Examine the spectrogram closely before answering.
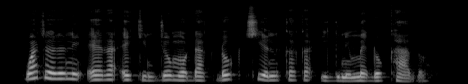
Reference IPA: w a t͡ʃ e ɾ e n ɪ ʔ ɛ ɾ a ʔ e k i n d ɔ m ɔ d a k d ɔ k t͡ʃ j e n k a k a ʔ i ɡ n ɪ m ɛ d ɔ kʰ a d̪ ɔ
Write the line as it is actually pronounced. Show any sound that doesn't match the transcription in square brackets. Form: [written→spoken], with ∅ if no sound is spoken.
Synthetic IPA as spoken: w a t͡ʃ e ɾ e n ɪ ʔ ɛ ɾ a ʔ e k i n [d→d͡ʒ] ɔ m ɔ d a k d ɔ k t͡ʃ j e n k a k a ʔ i ɡ n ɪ m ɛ d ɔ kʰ a d̪ ɔ

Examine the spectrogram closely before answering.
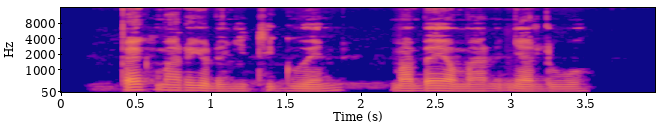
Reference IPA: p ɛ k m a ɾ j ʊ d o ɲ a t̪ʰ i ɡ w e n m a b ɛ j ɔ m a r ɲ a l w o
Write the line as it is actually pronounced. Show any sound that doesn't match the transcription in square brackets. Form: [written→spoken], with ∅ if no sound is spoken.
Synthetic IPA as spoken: p ɛ k m a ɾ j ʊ d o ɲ [a→i] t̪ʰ i ɡ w e n m a b ɛ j ɔ m a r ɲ a l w o

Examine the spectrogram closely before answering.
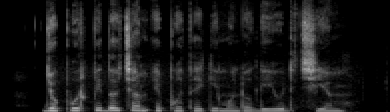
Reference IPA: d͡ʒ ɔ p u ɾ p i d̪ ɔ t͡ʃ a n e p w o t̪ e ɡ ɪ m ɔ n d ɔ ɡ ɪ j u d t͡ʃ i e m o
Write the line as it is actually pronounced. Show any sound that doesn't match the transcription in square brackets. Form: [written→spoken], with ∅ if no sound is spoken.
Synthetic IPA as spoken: d͡ʒ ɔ p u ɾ p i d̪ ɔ t͡ʃ a [n→m] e p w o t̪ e ɡ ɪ m ɔ n d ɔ ɡ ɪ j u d t͡ʃ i e m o

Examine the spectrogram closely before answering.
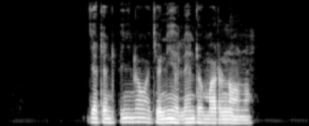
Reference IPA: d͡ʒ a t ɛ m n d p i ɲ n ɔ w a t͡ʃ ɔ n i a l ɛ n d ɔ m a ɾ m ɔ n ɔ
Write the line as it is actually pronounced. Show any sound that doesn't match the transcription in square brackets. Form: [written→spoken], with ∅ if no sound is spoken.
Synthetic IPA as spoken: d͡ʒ a t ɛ [m→∅] n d p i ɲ n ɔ w a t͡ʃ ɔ n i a l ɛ n d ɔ m a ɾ [m→n] ɔ n ɔ

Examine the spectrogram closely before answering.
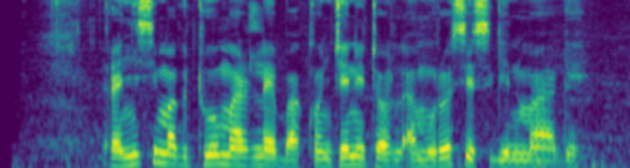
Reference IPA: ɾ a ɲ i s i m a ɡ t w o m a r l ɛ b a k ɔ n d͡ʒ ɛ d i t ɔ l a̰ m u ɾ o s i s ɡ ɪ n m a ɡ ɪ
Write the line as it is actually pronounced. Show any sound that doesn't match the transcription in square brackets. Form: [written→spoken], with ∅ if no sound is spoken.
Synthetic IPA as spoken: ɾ a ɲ i s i m a ɡ t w o m a r l ɛ b a k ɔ n d͡ʒ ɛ [d→n] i t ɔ l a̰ m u ɾ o s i s ɡ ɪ n m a ɡ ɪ

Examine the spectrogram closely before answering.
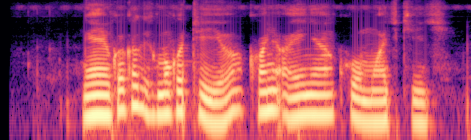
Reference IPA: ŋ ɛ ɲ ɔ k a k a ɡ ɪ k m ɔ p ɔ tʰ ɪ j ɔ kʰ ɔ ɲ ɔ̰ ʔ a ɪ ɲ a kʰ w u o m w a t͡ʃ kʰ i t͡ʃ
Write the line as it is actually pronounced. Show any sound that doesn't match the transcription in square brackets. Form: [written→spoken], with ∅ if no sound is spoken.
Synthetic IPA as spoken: ŋ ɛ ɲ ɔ k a k a ɡ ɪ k m ɔ [p→k] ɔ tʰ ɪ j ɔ kʰ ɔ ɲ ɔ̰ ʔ a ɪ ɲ a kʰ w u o m w a t͡ʃ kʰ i t͡ʃ

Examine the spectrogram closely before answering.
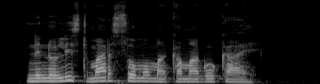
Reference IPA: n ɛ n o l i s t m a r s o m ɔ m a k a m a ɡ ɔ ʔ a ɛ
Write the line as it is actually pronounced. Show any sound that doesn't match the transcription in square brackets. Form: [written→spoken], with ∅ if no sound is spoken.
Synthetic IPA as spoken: n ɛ n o l i s t m a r s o m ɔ m a k a m a ɡ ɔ [ʔ→k] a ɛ

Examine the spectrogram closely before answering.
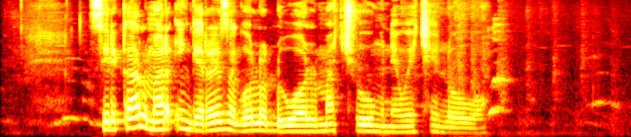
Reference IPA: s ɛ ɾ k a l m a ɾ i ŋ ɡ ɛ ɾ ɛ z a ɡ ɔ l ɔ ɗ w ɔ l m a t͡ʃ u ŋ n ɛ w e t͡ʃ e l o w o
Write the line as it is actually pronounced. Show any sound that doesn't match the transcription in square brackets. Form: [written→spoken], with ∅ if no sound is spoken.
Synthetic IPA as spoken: s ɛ ɾ k a l m a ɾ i ŋ ɡ ɛ ɾ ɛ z a ɡ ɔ l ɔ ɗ w ɔ l m a t͡ʃ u ŋ n ɛ w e t͡ʃ e l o w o

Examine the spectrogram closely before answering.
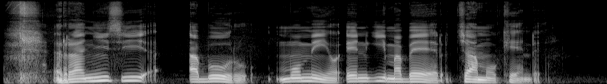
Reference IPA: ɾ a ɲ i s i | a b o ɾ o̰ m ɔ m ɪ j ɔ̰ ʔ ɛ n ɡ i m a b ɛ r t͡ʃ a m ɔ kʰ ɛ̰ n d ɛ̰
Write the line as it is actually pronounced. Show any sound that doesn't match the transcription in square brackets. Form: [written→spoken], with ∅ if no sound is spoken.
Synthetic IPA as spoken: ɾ a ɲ i s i | a b o ɾ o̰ m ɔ m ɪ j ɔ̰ ʔ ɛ n ɡ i m a b ɛ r t͡ʃ a m ɔ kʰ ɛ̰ n d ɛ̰

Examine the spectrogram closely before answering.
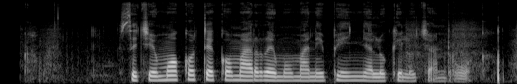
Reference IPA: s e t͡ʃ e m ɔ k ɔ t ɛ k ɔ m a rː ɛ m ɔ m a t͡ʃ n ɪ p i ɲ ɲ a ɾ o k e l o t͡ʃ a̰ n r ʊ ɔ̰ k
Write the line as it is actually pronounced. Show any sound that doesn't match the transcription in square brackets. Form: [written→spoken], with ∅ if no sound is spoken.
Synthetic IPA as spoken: s e t͡ʃ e m ɔ k ɔ t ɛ k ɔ m a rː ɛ m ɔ m a [t͡ʃ→∅] n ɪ p i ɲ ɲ a [ɾ→l] o k e l o t͡ʃ a̰ n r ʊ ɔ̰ k

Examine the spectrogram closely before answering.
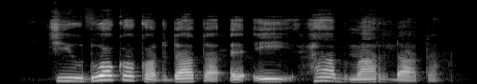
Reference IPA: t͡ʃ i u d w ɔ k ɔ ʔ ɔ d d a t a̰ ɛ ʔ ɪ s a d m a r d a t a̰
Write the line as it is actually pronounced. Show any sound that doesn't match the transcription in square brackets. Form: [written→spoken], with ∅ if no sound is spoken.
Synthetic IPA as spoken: t͡ʃ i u d w ɔ k ɔ [ʔ→k] ɔ d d a t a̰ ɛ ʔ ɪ [s→h] a [d→b] m a r d a t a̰

